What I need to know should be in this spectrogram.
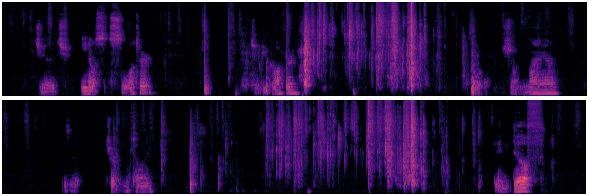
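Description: Trading cards slide and flick against each other.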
